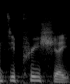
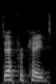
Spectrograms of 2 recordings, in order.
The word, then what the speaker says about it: deprecated: combined into one term deprecated term i pronounced it correctly I say depreciate for some reason deprecated term basically is a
